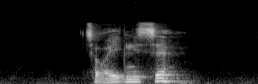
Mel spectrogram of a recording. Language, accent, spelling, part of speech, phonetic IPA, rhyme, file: German, Austria, Zeugnisse, noun, [ˈt͡sɔɪ̯knɪsə], -ɔɪ̯knɪsə, De-at-Zeugnisse.ogg
- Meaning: nominative/accusative/genitive plural of Zeugnis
